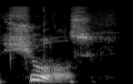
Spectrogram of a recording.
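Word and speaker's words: Schuil: and it's called um shules schulz coffee uh you pronounce it kind of like school but shul and this one happens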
